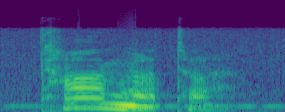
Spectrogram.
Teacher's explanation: It's important to try not to accentuate the G, as in sang. It rolls evenly and smoothly into the same sound, as in tangata. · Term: NG sound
